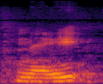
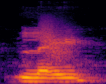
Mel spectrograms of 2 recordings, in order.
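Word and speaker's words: 你: is the word you the right way to pronounce it is nay but in Hong Kong many people pronounce it as lay how was it pretty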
